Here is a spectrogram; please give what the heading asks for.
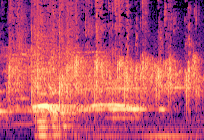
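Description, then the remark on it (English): An audience claps hands for the worship in a steady, dense burst of applause that fills the whole moment, with faint sustained instrument tones humming underneath. “Can we clap for the worship?”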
